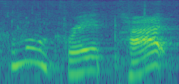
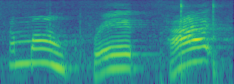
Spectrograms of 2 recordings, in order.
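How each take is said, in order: First: Slow, coaxing call to the crab pot. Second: Higher, louder, slow plea to the pot; eager urging. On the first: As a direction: gently hurry the pot along. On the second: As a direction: beg the crab pot to hurry up. Urging the crab pot on again. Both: Real, not acted.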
